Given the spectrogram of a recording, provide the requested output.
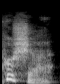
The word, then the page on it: pusher: British English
